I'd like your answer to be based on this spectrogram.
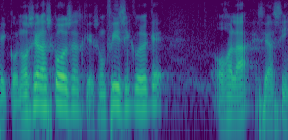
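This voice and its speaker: A man's ordinary speaking voice at medium pitch, moderate pace and ordinary pitch variation. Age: 60s. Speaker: cardiac surgeon giving opening remarks. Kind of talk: conference keynote speech.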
